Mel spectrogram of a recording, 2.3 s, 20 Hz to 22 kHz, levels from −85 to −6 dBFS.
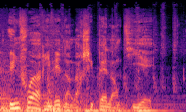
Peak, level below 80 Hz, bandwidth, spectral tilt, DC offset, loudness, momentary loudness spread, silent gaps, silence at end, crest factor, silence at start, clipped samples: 0 dBFS; -24 dBFS; 19 kHz; -4.5 dB/octave; under 0.1%; -17 LUFS; 8 LU; none; 0.1 s; 16 dB; 0 s; under 0.1%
